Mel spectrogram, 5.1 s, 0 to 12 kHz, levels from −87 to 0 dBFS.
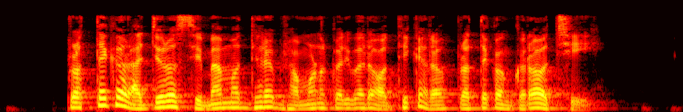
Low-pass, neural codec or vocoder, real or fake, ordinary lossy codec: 7.2 kHz; none; real; Opus, 64 kbps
